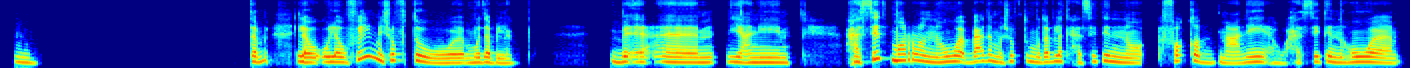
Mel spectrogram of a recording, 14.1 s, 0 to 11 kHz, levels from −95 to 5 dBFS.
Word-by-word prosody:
إمم. 195 -5 -6 2.1
طب 230 +2 +1 0.3
لو 205 -4 +5
ولو 215 -1 +4
فيلم 345 - +3
شفته 240 -9 +1 0.2
مدبلج، 185 -2 -1 1.0
ب 220 -1 0
آمم، 210 -2 +1
يعني 200 -2 0 0.5
حسيت 295 - 0
مرّة 275 0 +4
إن 220 -4 +1
هو 225 +2 +3
بعد 230 +6 0
ما 225 -5 -3
شفته 245 +3 -8
مدبلج، 220 +3 -1
حسيت 225 +6 -8
إنه 200 -7 +1 0.2
فقد 245 -7 -2
معناه 190 +6 -1
أو 175 -1 -12
حسيت 225 +5 -5
إن 210 -3 +2
هو 205 -2 +3
215 Hz, 110 wpm, -22 LUFS, 195-235 Hz, 2.1 s, لو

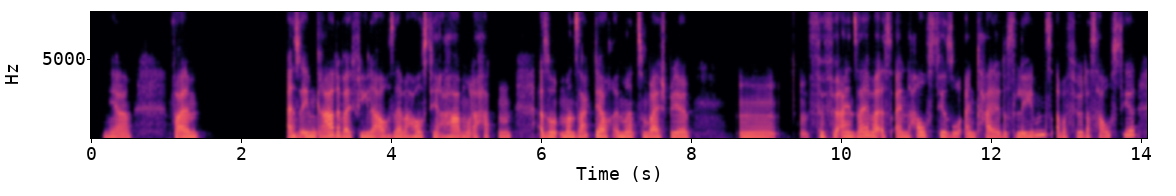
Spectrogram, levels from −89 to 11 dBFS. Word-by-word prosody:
Ja. 205 -1 -2 0.5
Vor 220 - +3
allem 220 +1 +4 1.2
also 220 +1 +2
eben 230 +1 +4
grade, 235 +2 +5
weil 220 -1 +3
viele 220 -1 0
auch 215 0 -1
selber 215 -1 -1
Haustiere 210 -2 -1
haben 220 0 +2
oder 210 0 -2
hatten. 230 0 -5 0.3
Also, 220 0 +3
man 220 0 +2
sagt 225 +3 0
ja 230 -2 +7
auch 220 - -7
immer 225 -1 +1
zum 220 - -2
Beispiel, 220 0 +1 0.6
hm, 210 -1 -2 0.4
für 230 -2 -2
für 230 +2 +1
einen 225 0 +3
selber 230 +1 +3
ist - - -4
ein 215 +1 -1
Haustier 245 -1 +1
so 205 -2 -4
ein 210 +1 -3
Teil 215 0 -1
des 205 +1 -7
Lebens, 235 +8 -1
aber 215 0 -3
für 230 +1 -3
das 225 0 -5
Haustier 260 +4 -2
220 Hz, 165 wpm, -21 LUFS, 215-230 Hz, 1.2 s, ja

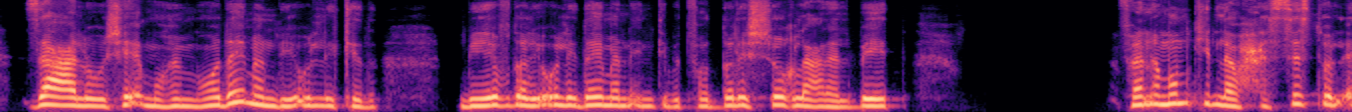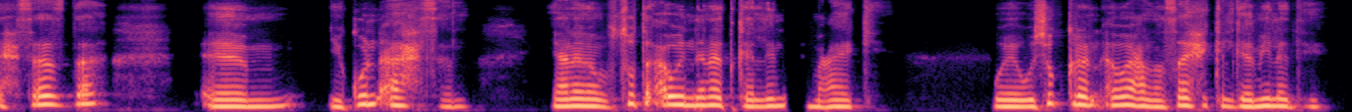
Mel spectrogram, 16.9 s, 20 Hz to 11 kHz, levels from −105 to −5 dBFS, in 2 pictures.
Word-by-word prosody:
زعله 230 -5 +5
شيء 240 +6 -1
مهم، 200 -1 0
هو 220 +3 +2
دايمًا 280 +1 +3
بيقول 210 +1 +1
لي 210 -1 -1
كده. 195 -5 -5 0.5
بيفضل 215 +3 +4
يقول 235 +2 +2
لي 225 - +3
دايمًا: 230 0 +3
"أنتِ 215 -2 -4
بتفضّلي 200 +3 -3
الشغل 225 0 +1
على 190 -2 -1
البيت." 205 +3 +1 1.3
فأنا 245 +3 +1
ممكن 280 +1 +2
لو 215 -4 +2
حسسته 255 +8 -2
الإحساس 250 +1 -2
ده، 275 +3 -4 0.6
آمم 195 +2 0 0.2
يكون 255 +8 -1
أحسن. 195 -5 -4 0.5
يعني 205 +1 +2
أنا 205 - +3
مبسوطة 215 +9 -4
أوي 250 +1 +4
إن 230 - 0
أنا 230 +1 +2
اتكلمت 205 -1 -3
معاكِ، 190 0 -3 0.8
و 190 -1 +2
وشكرًا 245 +5 -1
أوي 240 +1 +2
على 205 -4 +1
نصايحِك 215 +4 -3
الجميلة 200 +2 +1
دي. 190 0 -10
215 Hz, 145 wpm, -23 LUFS, 195-240 Hz, 1.3 s, زعله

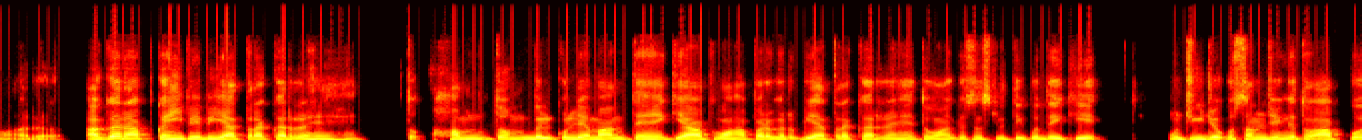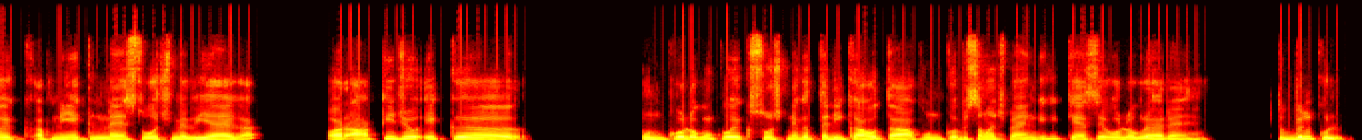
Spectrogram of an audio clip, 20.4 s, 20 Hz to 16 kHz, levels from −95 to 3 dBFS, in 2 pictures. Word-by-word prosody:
और - - -9 0.2
अगर 195 +9 +5
आप 230 0 +2
कहीं 200 +2 +4
पे 215 -1 +2
भी 205 0 +1
यात्रा 185 0 +2
कर 185 +1 +1
रहे 145 -4 0
हैं, 125 -1 -6 0.3
तो - - -8 0.2
हम 195 +2 0
तो 210 0 0 0.2
बिल्कुल 165 +5 +2
ये 195 - +4
मानते 165 -1 +1
हैं 180 0 0
कि 175 - -1
आप 175 0 +1
वहाँ 155 +2 +1
पर 170 - +2
अगर 170 -1 -3
यात्रा 150 +1 +1
कर 165 0 -2
रहे 155 -1 -4
हैं 165 - -5
तो 160 - -3
वहाँ 150 - -1
की 160 - -5
संस्कृति 150 -1 -4
को 160 +2 -3
देखिए, 145 +2 0 0.5
उन 170 - 0
चीज़ों 175 +4 +1
को 205 - -3
समझेंगे 190 +2 0
तो 195 -2 -3
आपको 175 +4 +1
एक, 195 -1 -4
अपनी 180 +5 -1
एक 180 -2 -5
नई 170 +3 0
सोच 160 -1 -2
में 165 -1 +1
भी 175 +2 +2
आएगा 175 - +1 0.6
और 175 +1 +4
आपकी 195 +6 +1
जो 230 +1 +2
एक 220 +1 -5 1.4
उनको 180 +5 +2
लोगों 210 +1 +1
को 220 +1 +3
एक 210 - -2
सोचने 185 +2 -2
का 210 - 0
तरीका 185 +1 -1
होता 155 -5 +2
है, 150 - +6
आप 165 +2 -4
उनको 185 +3 -2
भी 185 - -3
समझ 175 -1 -1
पाएँगे 170 +5 -3
कि 230 - -6
कैसे 190 +2 -2
वो 195 -2 -1
लोग 180 -4 0
रह 145 -2 +3
रहे 135 -2 -2
हैं, 125 -2 -8 0.6
तो - - -2
बिल्कुल, 215 +7 +1
175 Hz, 215 wpm, -19 LUFS, 160-195 Hz, 1.4 s, है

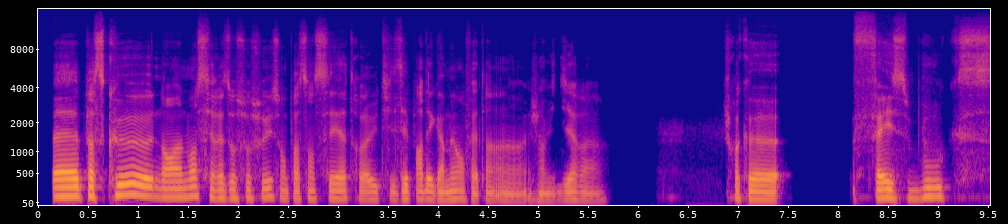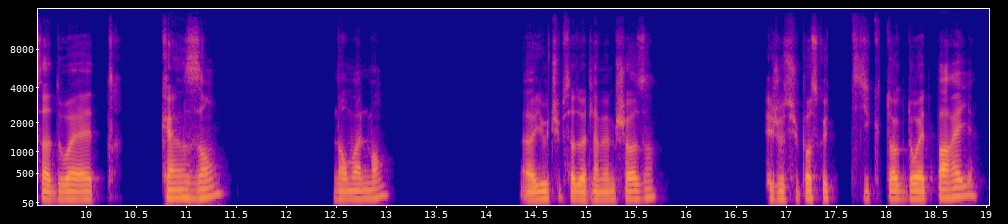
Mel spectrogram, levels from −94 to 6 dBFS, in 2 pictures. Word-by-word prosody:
heu, 130 +1 +8
parce 135 0 +2
que, 150 - -2 0.3
heu, - - +2
normalement, 120 +1 +1
ces 135 -2 -5
réseaux 115 0 -2
sociaux, 115 +2 -6
ils 125 - -3
sont 110 -3 -7
pas 100 0 -4
censés 105 +1 -6
être 105 -2 -2
utilisés 95 +1 -5
par 100 - -4
des 100 -1 0
gamins, 95 +1 -2
en 105 - -5
fait, 95 - -7
hein, 85 -2 -7
j'ai 90 +2 -12
envie 85 -1 -7
de 90 - -15
dire, 95 0 -4
heu. 85 -1 -9 1.3
Je - - -16
crois - - -4
que 95 -1 +2 0.7
Facebook, 115 +3 0
ça 100 -2 -1
doit 100 +1 +2
être 100 0 -1 0.4
15 110 -1 +2
ans 140 +8 -1 1.1
normalement 105 +6 -1 1.3
et 95 - +4
YouTube, 105 +1 -1
ça - - +2
doit 100 0 +5
être 95 - -7
la 100 - +2
même 100 0 -2
chose 105 +5 +1 1.1
et - - -2
je 105 0 -1
suppose 100 - -1
que - - -1 0.2
TikTok 105 -1 -2
doit 105 +1 +6
être 100 - -7
pareil? 130 +5 +4
105 Hz, 160 wpm, -25 LUFS, 100-120 Hz, 1.3 s, heu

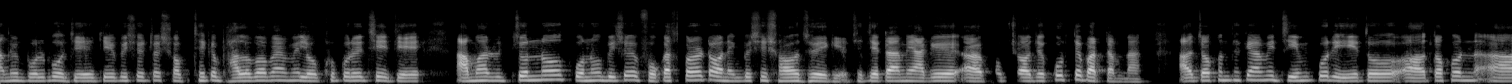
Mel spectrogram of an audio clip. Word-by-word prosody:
আমি 165 +2 -2
বলবো 165 +2 -1 0.2
যে, 160 - -1 0.2
যে 170 - -1 0.2
বিষয়টা 180 +1 -4
সবথেকে 165 +3 -3 0.2
ভালোভাবে 170 +4 +1
আমি 180 0 -5
লক্ষ্য 160 +2 -2
করেছি 180 0 -1 0.2
যে, 155 -1 +2 0.6
আমার 180 +3 +2 0.3
জন্য 195 +1 +3 0.3
কোনো 180 0 +2 0.2
বিষয়ে 200 +3 -1
focus 165 +1 +2
করাটা 200 +1 +3
অনেক 160 -2 -3
বেশি 170 +2 -4
সহজ 160 0 +3
হয়ে 155 -1 +5
গিয়েছে, 145 - -8
যেটা 160 +1 +4
আমি 165 +1 -4
আগে 165 +3 -1 0.3
আ - - +5 0.2
খুব 165 -1 -11
সহজে 165 0 +3
করতে 210 +1 0
পারতাম 140 -5 +3
না। 130 - -3 0.5
আ - - +4 0.2
যখন 180 +2 +1
থেকে 190 +2 -3
আমি 200 +1 -3
gym 180 0 +1 0.2
করি 185 -4 +1 0.3
তো 165 - +4 0.4
আ - - +4 0.2
তখন 185 +2 +1 0.3
আ - - 0
175 Hz, 165 wpm, -23 LUFS, 165-185 Hz, 0.6 s, হয়ে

